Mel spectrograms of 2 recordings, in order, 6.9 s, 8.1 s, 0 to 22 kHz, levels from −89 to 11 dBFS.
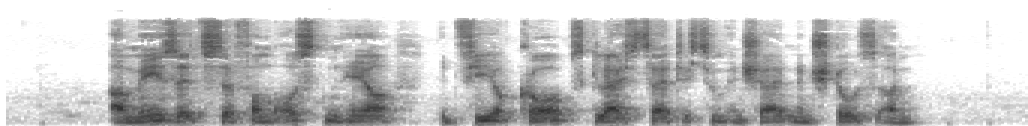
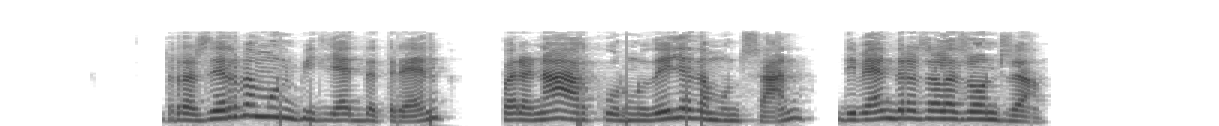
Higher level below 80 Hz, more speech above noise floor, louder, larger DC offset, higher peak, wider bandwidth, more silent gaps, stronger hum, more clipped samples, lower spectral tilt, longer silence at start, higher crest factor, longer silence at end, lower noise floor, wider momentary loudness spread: about the same, -52 dBFS vs -54 dBFS; second, 46 dB vs over 73 dB; about the same, -16 LUFS vs -16 LUFS; neither; about the same, -2 dBFS vs -2 dBFS; first, 12.5 kHz vs 8 kHz; second, none vs 3.11-3.33 s, 5.44-5.57 s; neither; neither; about the same, -3.5 dB/octave vs -4.5 dB/octave; second, 0.7 s vs 1.1 s; about the same, 16 dB vs 16 dB; second, 0.8 s vs 1.2 s; second, -62 dBFS vs under -90 dBFS; about the same, 9 LU vs 9 LU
